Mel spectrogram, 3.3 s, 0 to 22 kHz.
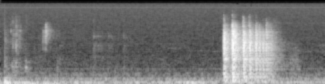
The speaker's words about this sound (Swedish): Men jag slår om. Nu ska vi se här. 5, 6, 7, 8. Ja, jag är 3 ifrån. Ja, jag slår om två tärningar.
